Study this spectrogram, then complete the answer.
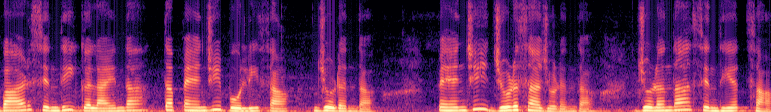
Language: Sindhi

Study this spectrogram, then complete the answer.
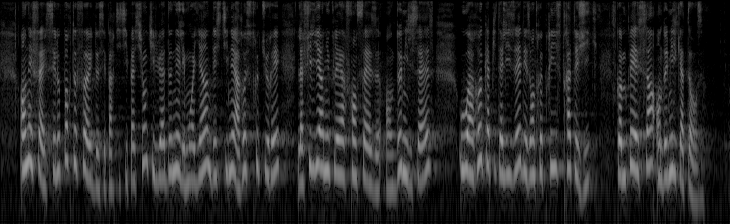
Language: French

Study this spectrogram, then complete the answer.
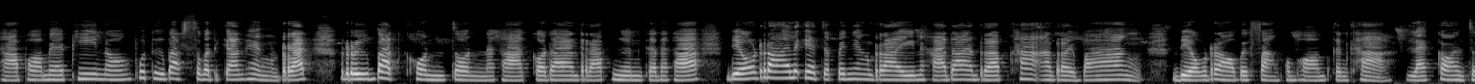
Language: Thai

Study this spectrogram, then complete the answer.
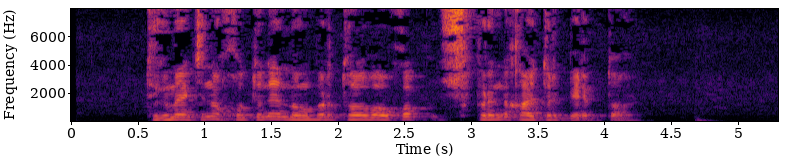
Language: Uyghur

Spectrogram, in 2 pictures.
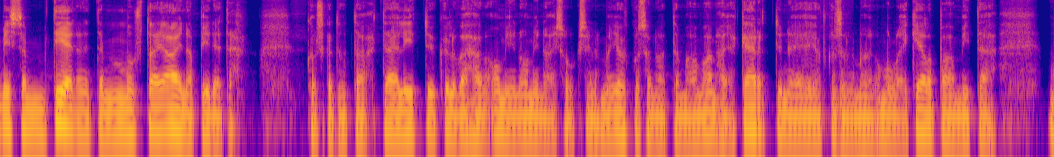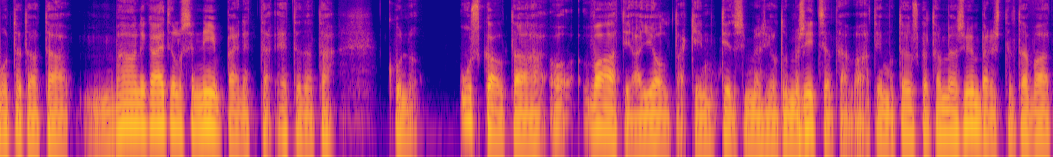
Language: Finnish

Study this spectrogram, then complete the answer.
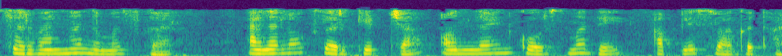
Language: Marathi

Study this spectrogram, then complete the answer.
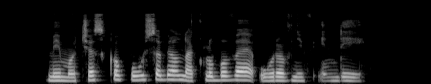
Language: Czech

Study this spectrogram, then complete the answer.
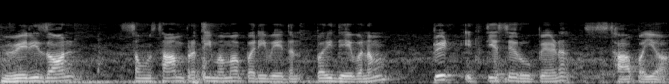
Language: Sanskrit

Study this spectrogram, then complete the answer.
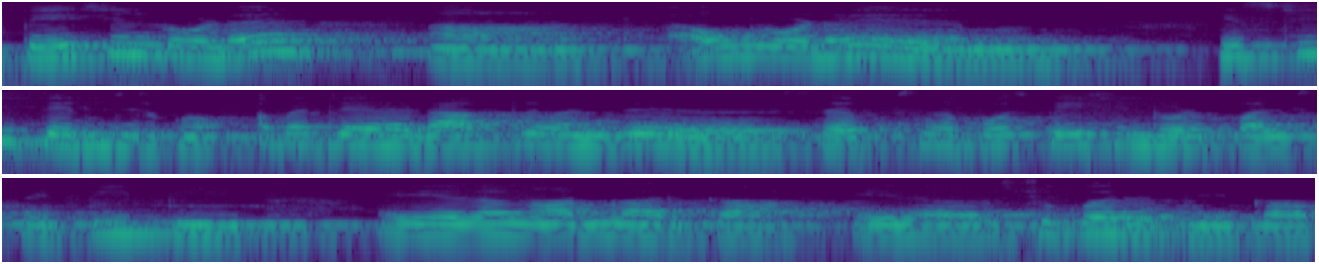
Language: Tamil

